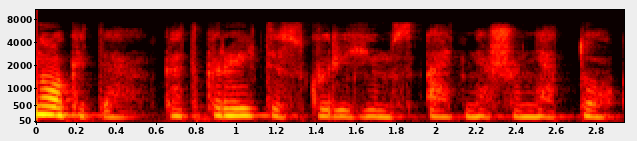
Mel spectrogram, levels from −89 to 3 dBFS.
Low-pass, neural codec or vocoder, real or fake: 7.2 kHz; none; real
